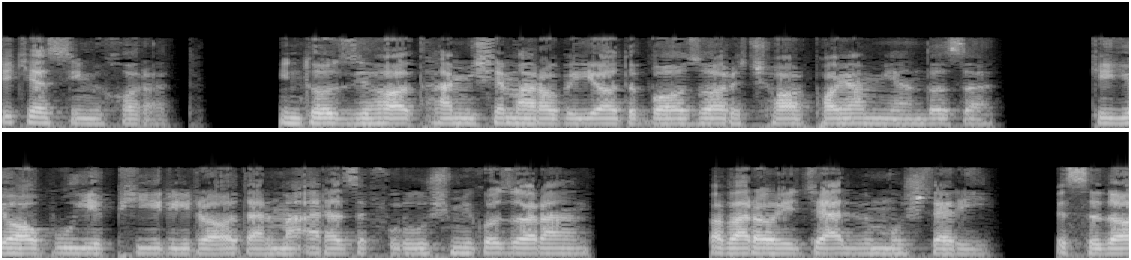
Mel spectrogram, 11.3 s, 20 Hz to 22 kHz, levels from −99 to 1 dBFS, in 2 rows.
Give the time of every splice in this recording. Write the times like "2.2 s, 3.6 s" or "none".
1.3 s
